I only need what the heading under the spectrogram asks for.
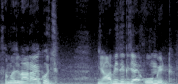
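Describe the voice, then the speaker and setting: A man's voice: high voice, brisk, dull audio, slight background noise. A man teaching an exam-prep vocabulary lesson, repeating each word several times and using playful memory tricks.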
